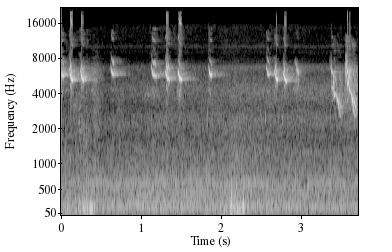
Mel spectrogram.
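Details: Goldfinch calls for luring grey-headed goldfinches: short, thin, high chirps given singly and in pairs at an uneven quick pace, ending in a denser jumble of notes.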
